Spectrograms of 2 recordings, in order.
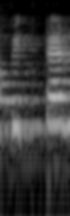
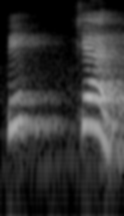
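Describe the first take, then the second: First: पिक्टर with a hard "t" starting the second syllable; wrong hard T. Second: पिक्चर with a "ch" sound in the second syllable; T read as CH. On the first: Teacher warning learners off a misreading, पिक्टर with hard "t". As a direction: say पिक्टर as "pik-tar", no "ch". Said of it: "इसको पिक्टर नहीं पढ़ेंगे". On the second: Teacher showing the rule for T before URE, पिक्चर with "ch". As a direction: say पिक्चर in two parts, "pik-chur". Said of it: "इसको पिक्टर नहीं पढ़ेंगे, च पढ़ेंगे". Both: Shown as a demonstration.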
